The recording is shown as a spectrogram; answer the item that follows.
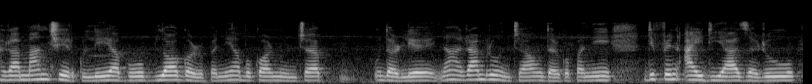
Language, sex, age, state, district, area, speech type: Nepali, female, 18-30, West Bengal, Kalimpong, rural, spontaneous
